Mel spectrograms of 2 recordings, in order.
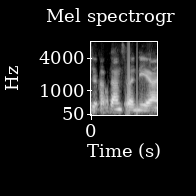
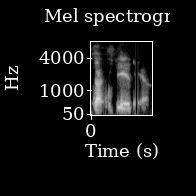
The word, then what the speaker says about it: Tanzania: No, but I hear it called both ways. Okay. No, you recall both ways, Tanzania and Tanzania.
